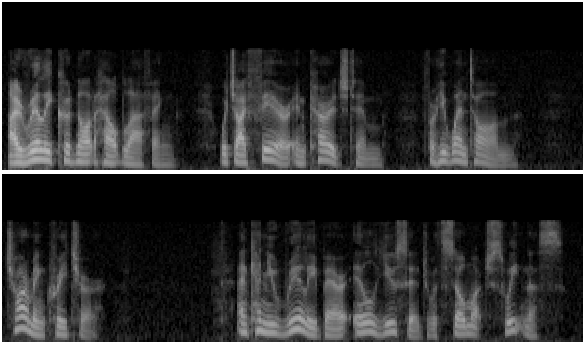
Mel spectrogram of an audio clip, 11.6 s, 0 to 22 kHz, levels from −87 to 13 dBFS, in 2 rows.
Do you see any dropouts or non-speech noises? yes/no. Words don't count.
no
